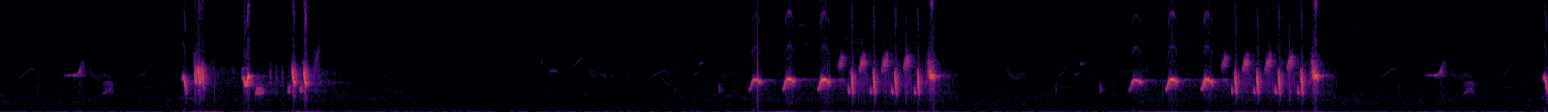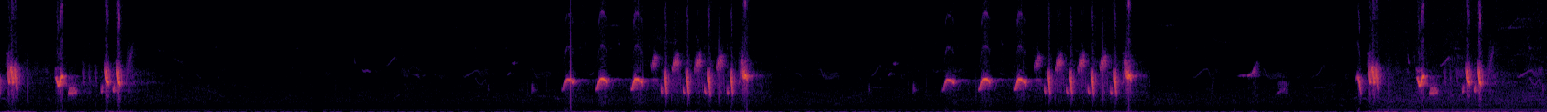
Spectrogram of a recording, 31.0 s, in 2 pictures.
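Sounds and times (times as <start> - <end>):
small bird singing: 0.6 - 1.2, 1.8 - 3.4, 7.0 - 9.6, 10.5 - 13.4, 14.2 - 14.8, 15.4 - 17.0, 20.6 - 23.2, 24.1 - 27.0, 27.8 - 30.9.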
